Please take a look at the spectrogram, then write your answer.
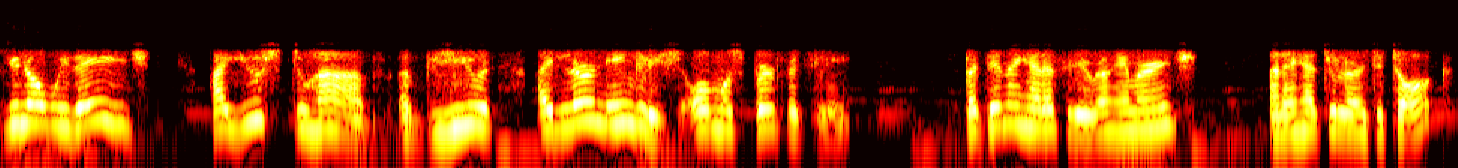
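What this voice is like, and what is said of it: Colombian-accented English. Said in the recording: “a lovely Colombian American ... my accent is not horrible? ... your accent's great. ... I learned to talk with an accent again.”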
